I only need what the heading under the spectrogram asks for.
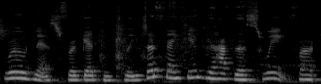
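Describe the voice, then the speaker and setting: High-voiced woman reading along haltingly. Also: a little mellow, breathy edge. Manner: halting word-by-word reading, playful reactions. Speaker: co-storyteller. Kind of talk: informal read-along with interjections.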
